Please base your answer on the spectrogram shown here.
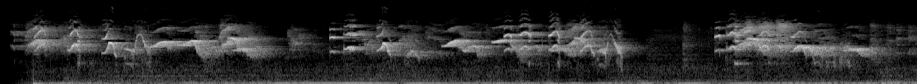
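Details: White-faced Cockatiel singing a mating call: a lively run of chirps, warbles and whistled phrases.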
